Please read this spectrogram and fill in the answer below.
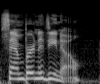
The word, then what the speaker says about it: San Bernardino: San Bernardino.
